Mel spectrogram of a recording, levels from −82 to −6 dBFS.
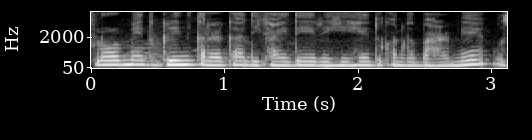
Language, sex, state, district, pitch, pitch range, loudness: Hindi, female, Arunachal Pradesh, Papum Pare, 200 Hz, 190-220 Hz, -17 LUFS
